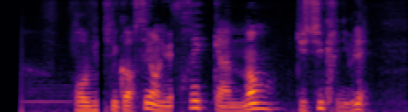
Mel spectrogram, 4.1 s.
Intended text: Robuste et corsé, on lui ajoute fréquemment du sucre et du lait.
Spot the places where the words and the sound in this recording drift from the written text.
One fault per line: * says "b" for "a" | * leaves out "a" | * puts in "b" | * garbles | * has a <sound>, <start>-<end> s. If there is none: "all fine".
* has a dropout, 1.0-1.1 s
* leaves out "ajoute"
